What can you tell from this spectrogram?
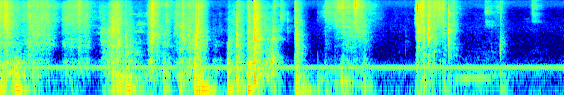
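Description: Handling noises: light clicks, knocks and rustles of small objects being moved about, thinning out toward the end, over a faint steady hum.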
